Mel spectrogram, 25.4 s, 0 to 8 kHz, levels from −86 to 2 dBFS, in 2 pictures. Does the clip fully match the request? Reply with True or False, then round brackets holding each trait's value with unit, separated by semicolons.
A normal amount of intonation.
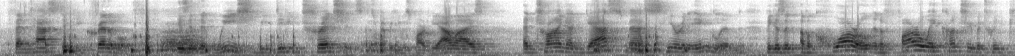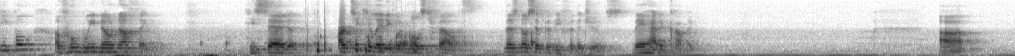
False (7.2 semitones)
